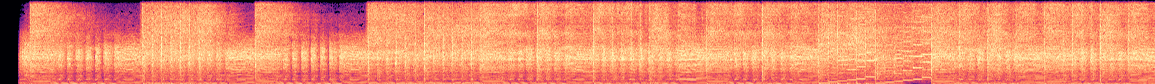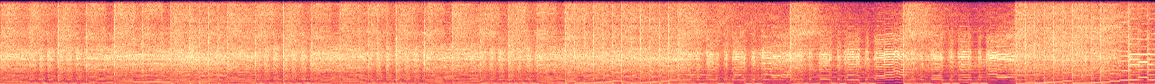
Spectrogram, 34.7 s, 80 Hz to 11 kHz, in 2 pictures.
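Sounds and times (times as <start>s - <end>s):
hard rock music: 0.3s - 34.6s.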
